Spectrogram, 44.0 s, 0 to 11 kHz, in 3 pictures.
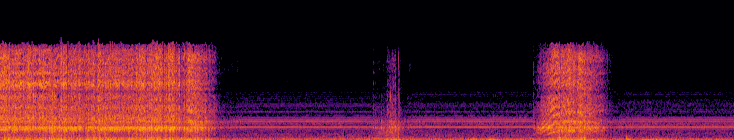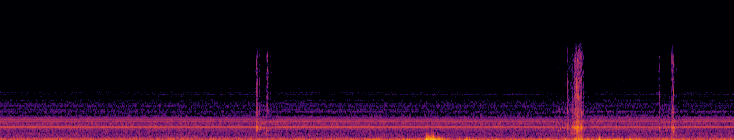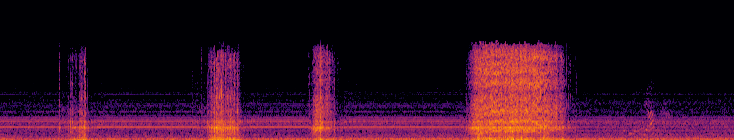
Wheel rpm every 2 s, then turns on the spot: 230, 190, 0, 0, 0, 70, 0, 0, 0, 0, 0, 0, 0, 0, 0, 0, 20, 10, 0, 110, 20, 0.
32-34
